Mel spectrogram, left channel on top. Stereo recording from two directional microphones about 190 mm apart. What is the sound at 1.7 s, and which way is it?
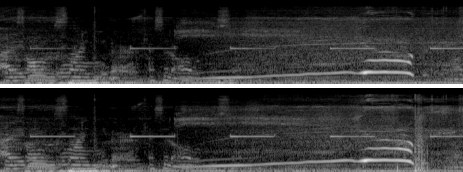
Speech, 10° right (ahead or behind).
